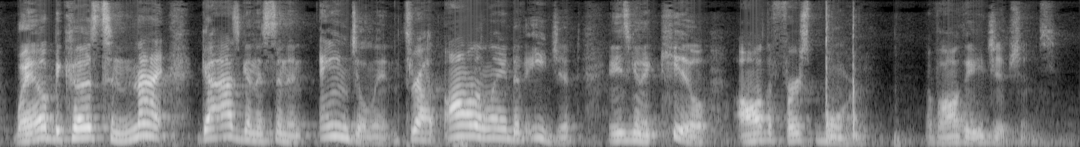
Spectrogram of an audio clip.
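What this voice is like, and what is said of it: Put-on Alabama accent. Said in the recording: “got an Alabama accent right there”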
